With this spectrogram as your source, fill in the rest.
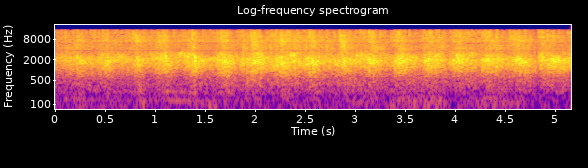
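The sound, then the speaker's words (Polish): Applause greets the entrance of two hosts: loud, dense clapping from an audience that stays steady and even throughout, heard alone without voices. “Ależ, mamo, oklaski na wejście.”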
